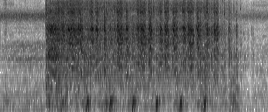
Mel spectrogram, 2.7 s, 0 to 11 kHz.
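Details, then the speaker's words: 110cc Chinese single-speed automatic ATV after a hard mud romp that ingested water, grass and dirt with no air cleaner, reported making grinding sounds: harsh metallic grinding over slow cranking thumps, about four a second, never catches; something broken in the starter suspected. "the starter obviously has issues sounds like something's broken in there"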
